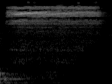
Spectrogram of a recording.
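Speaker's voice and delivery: "s" as a long unvoiced hiss; just hiss the "s", no voice. Shown as a demonstration. Teacher demonstrating the S sound, a long soft hiss. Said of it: "o S".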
